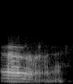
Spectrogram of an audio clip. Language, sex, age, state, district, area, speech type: Maithili, male, 45-60, Bihar, Purnia, rural, conversation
